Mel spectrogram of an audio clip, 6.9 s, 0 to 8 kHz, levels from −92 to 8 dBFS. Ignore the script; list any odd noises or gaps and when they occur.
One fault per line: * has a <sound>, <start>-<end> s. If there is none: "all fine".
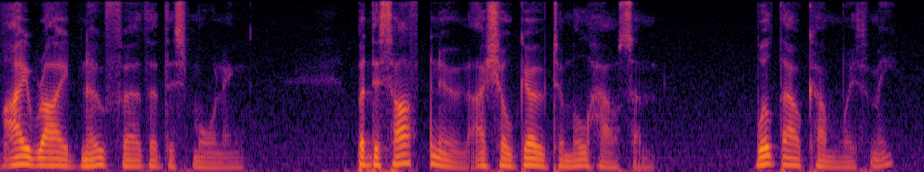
* has a dropout, 3.1-3.2 s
